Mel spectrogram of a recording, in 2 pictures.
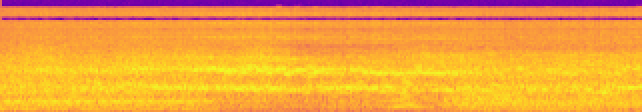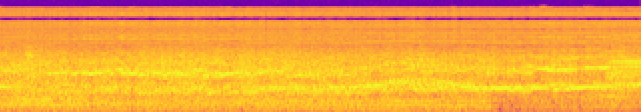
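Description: Loud, sustained tire skidding from a fast-moving truck, a continuous screeching squeal layered over a rumbling engine, lasting the whole stretch with no voices.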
